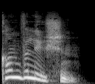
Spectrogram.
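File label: "convolution", British English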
